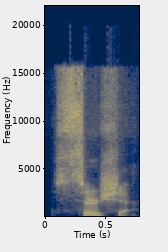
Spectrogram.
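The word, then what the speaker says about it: Saoirse: get used to it it's Irish it's cersa no not gonna do it it's h if anybody has never seen cersa it is um it is spelled not like you think um but I'm so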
